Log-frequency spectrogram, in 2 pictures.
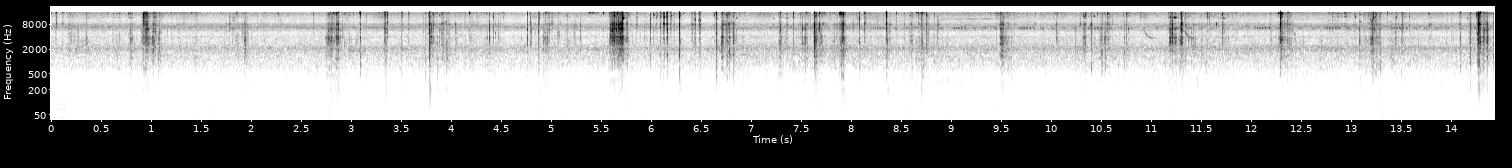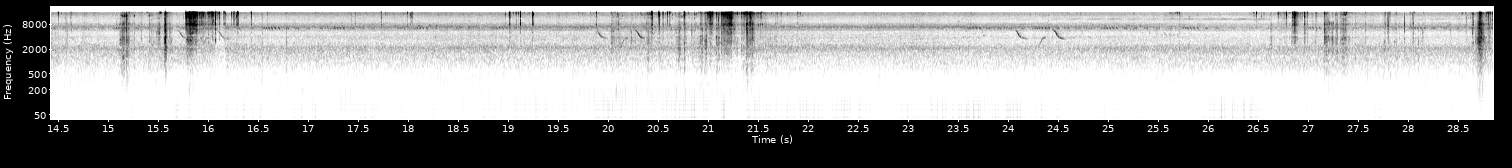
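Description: Footsteps crunching on the loose stone ballast of a railway track, irregular steps with a couple of pauses, over a steady background hiss.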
